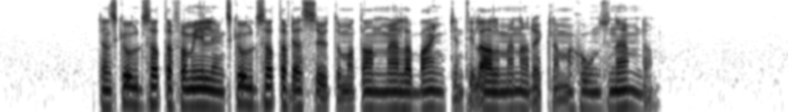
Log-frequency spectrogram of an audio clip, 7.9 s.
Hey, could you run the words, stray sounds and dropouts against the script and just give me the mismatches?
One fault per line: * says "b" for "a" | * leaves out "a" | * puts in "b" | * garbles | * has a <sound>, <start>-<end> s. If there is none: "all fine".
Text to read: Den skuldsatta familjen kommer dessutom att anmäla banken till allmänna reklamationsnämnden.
* says "skuldsatta" for "kommer"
